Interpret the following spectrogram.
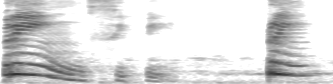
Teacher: prim é a sílaba mais forte da palavra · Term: sílaba tônica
